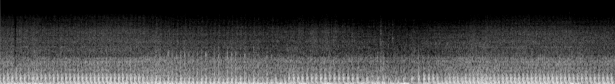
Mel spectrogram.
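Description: Husqvarna 701's single-cylinder engine running under way at a steady cruise, over a steady hiss of rushing air. About four seconds in the engine note dips briefly, then picks up again.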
